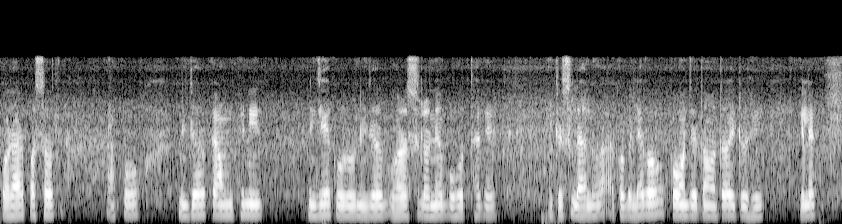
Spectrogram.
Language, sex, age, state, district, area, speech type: Assamese, female, 45-60, Assam, Tinsukia, rural, spontaneous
